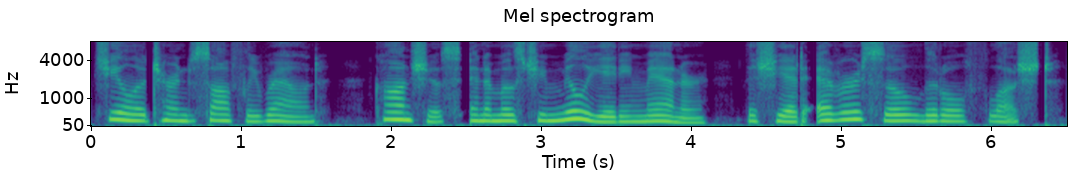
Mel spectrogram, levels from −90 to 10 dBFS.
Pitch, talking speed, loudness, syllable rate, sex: 205 Hz, 155 wpm, -16 LUFS, 4.8 syllables/s, female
